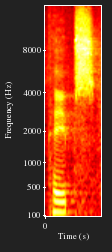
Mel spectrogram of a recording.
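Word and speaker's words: Papez: research on emotion is this scientist named James papes it's pronounced papes and he was the first to actually describe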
